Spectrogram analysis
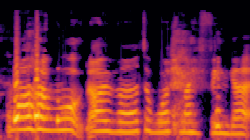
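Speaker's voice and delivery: high, loud laughing speech; giggling through the story; laughing while talking. Real, not acted. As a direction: talk through helpless laughter.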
